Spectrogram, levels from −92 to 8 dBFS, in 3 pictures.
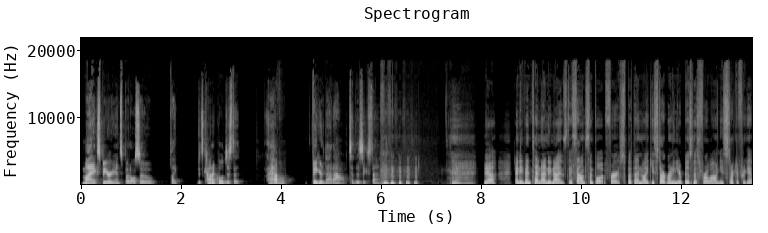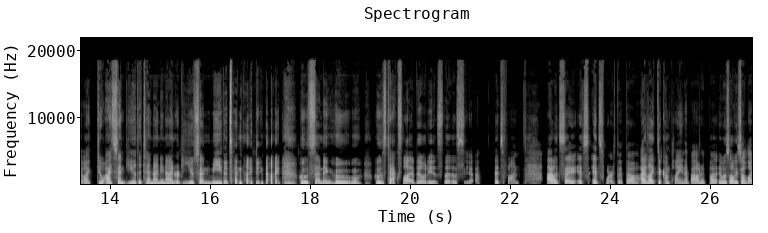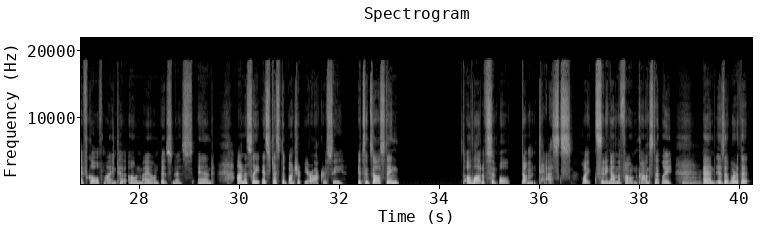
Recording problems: audio cutting out; at 33 s for 1 s

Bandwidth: 18.5 kHz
